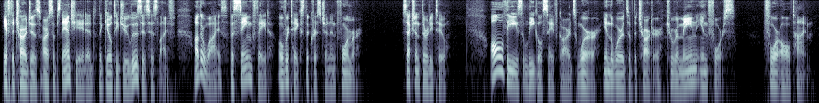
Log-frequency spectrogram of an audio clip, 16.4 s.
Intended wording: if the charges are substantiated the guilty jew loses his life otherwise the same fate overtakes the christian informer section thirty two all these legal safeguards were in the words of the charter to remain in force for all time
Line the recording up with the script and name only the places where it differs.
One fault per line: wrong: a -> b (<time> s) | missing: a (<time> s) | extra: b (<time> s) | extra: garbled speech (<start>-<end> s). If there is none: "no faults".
no faults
